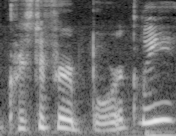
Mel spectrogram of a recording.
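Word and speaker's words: Kristoffer Borgli: new a24 movie called the drama uh from Christopher borley I think is how you say his name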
